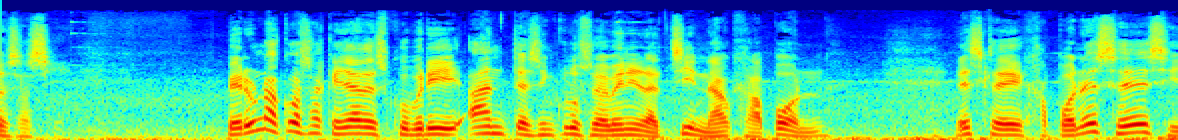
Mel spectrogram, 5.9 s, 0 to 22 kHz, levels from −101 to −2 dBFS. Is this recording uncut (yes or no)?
no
